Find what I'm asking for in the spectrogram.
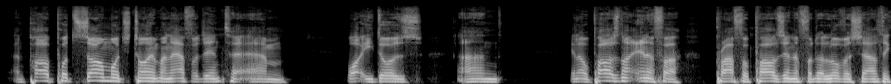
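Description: A man with a plain, everyday voice speaks at medium pitch and a moderate pace, his intonation fairly even. The very clean recording has a silent background and a dry, close sound with no echo. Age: 50s. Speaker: podcast host. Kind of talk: interview.

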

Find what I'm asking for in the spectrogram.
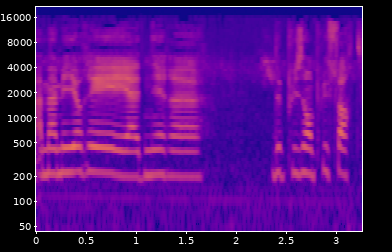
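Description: In a very clean recording with a silent background, a woman speaks fairly slowly at a medium pitch with monotone, flat intonation. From Switzerland, Lake Geneva region. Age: 20s. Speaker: competitive sailor and law student. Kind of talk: interview. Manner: hesitant, many fillers.

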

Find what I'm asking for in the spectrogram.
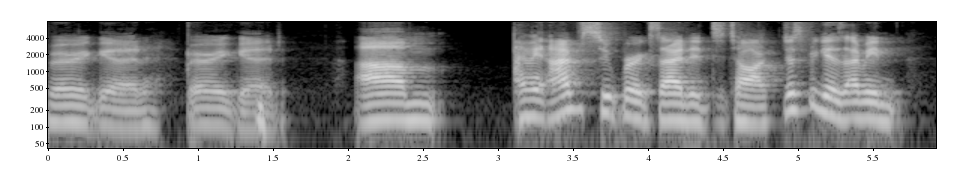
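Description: Animated and bright with a sharp edge, a man's medium-pitched voice moves at a moderate pace. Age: 30s. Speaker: podcast host and game designer. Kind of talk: casual chat.

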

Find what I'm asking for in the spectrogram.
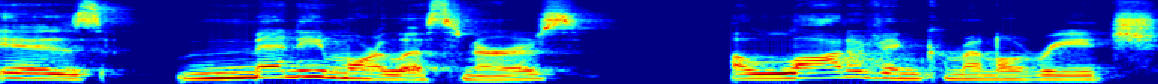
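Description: This woman has an unremarkable speaking voice at a medium pitch. She talks at a fairly slow pace with ordinary pitch variation. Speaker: advertising executive. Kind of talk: interview answers about business.

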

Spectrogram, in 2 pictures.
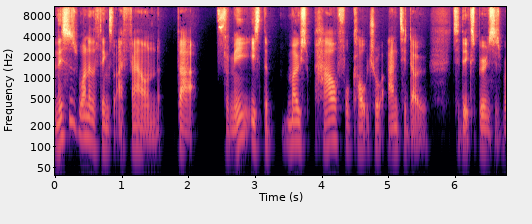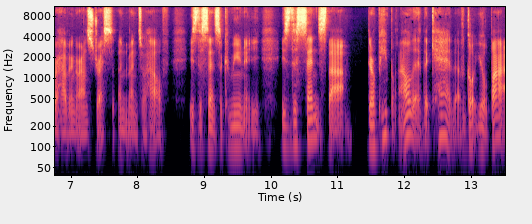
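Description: A man with a London accent talks at a fairly quick pace in a fairly low pitch. The sound is dry and close, with no echo. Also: lively intonation. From London, England. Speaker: stress management expert. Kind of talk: interview.

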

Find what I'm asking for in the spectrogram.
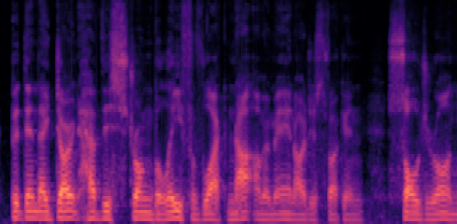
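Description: Here a man speaks fairly quickly, his dark, mellow voice fairly low with fairly even intonation. The recording is very clean, with a silent background. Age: 20s. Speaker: gym owner and online coach. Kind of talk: casual chat.

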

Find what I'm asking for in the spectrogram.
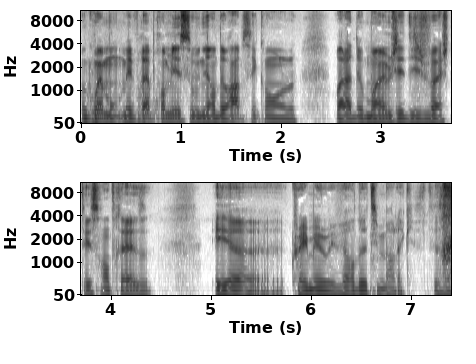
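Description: On a very clean recording with a silent background, a man speaks at a moderate pace in a fairly low pitch with fairly even intonation and long, frequent pauses. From Seine-Saint-Denis, Paris suburbs, France. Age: 20s. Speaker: online video creator. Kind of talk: casual chat.

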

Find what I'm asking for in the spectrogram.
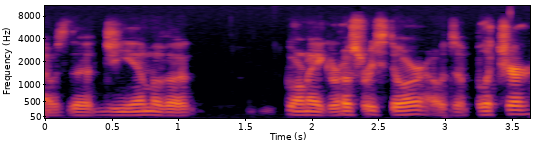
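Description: A man with an American accent at a very fast pace, the sound dry and close with no echo. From US South, Florida Panhandle. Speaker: bartender. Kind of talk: casual chat.

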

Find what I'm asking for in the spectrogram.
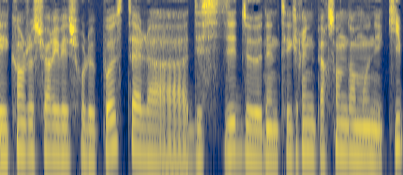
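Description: A woman speaks very fast in a fairly low, flat monotone, recorded dry and close with no echo. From southern France, Toulouse area. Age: 30s. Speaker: food industry engineer and former team manager. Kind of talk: personal testimony interview. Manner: hesitant, with fillers.

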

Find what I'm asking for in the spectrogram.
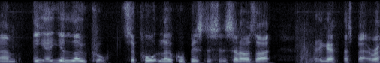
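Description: A man speaks with a British accent at a moderate pace. His pitch is fairly high for a man, and his intonation is lively. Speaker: podcast host and comedian. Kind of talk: casual comedy chat.

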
